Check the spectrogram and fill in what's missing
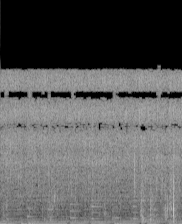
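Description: Garlic, green chili and onion sizzle steadily in oil on a hot plate over a lowered gas flame, a loud continuous fry with occasional stirring scrapes and clicks, for a Kolkata-style chicken gravy chow mein.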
